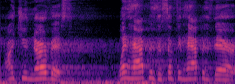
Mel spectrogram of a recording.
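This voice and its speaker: Raising and projecting his voice over noticeable background noise, a man speaks at a high pitch and a moderate pace in a flat monotone. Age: 50s. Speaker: business association leader. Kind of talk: rally speech.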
